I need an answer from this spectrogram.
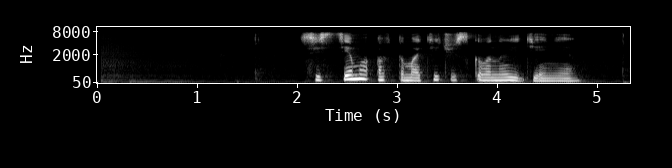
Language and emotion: Russian, neutral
